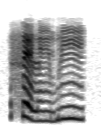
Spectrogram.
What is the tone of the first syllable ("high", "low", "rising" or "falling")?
falling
